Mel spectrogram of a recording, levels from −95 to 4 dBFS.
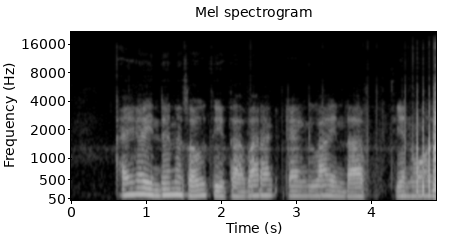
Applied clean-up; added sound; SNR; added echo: none; none; none; none.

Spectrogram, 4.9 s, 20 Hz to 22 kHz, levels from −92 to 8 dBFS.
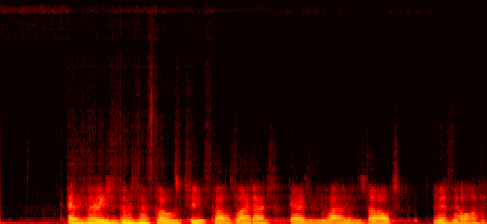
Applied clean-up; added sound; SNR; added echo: neural mask model DeepFilterNet 3.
